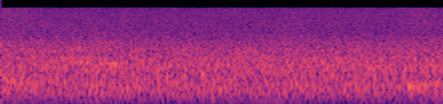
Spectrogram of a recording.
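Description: Steady ambient noise of a railway station platform: a continuous even rush with a faint low hum underneath.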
